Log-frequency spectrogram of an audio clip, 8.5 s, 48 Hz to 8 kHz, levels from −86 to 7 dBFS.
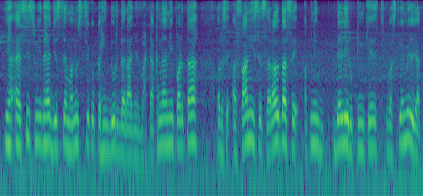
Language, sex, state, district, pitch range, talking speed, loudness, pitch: Hindi, male, Chhattisgarh, Korba, 160-185 Hz, 190 wpm, -20 LUFS, 175 Hz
